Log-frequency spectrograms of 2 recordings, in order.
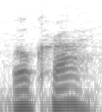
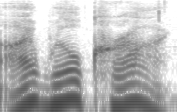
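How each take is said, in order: First: Quiet echo. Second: Said in the usual way. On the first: Shown as a demonstration.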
